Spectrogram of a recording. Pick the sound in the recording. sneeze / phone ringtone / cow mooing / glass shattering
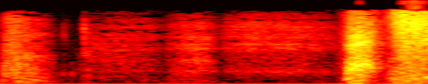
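sneeze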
